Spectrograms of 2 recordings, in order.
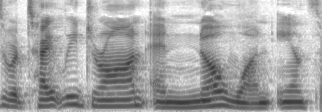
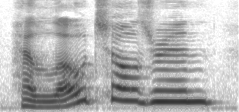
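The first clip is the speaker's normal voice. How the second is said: very high, sweet, sugary voice; 11 semitones higher than usual. Someone greets the children after footsteps in the hall: sweet voice. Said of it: "said in a sweet voice".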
